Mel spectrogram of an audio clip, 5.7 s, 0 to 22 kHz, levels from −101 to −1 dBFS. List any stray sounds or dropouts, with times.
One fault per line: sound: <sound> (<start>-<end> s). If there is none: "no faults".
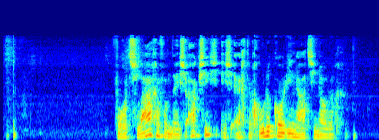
no faults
